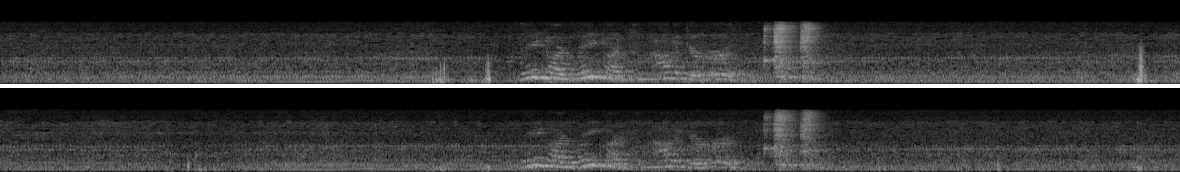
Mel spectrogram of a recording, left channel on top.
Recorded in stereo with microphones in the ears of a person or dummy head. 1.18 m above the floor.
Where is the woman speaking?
70° left (ahead or behind), 3 m.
